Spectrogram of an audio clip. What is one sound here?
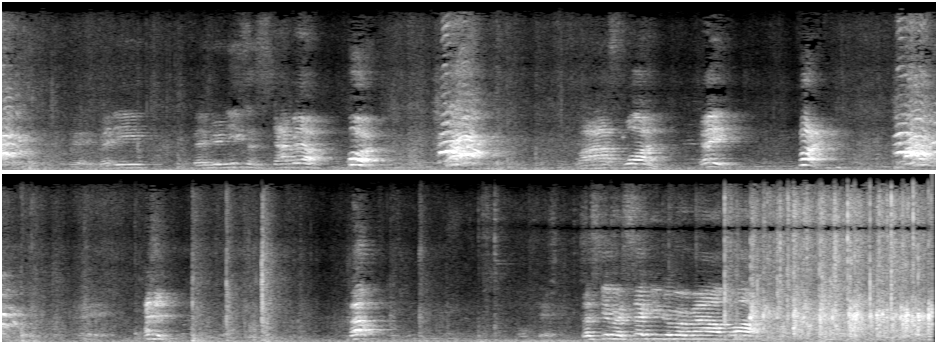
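Children shout together in loud bursts in an echoing hall.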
